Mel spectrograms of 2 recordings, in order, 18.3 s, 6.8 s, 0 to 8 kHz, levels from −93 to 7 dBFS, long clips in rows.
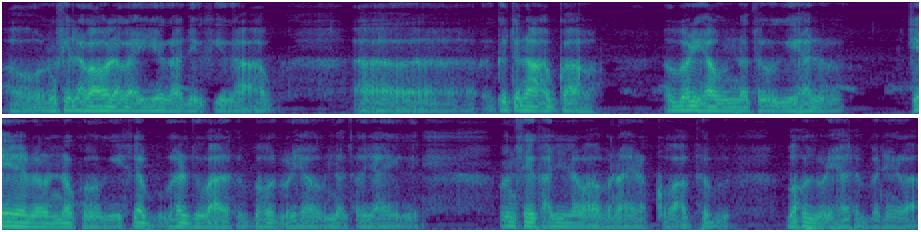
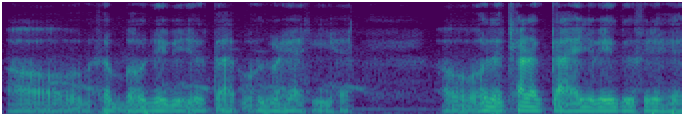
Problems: none marked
